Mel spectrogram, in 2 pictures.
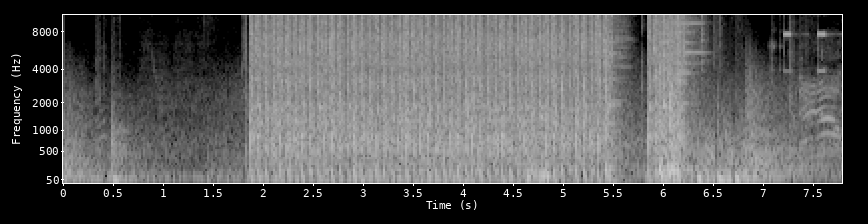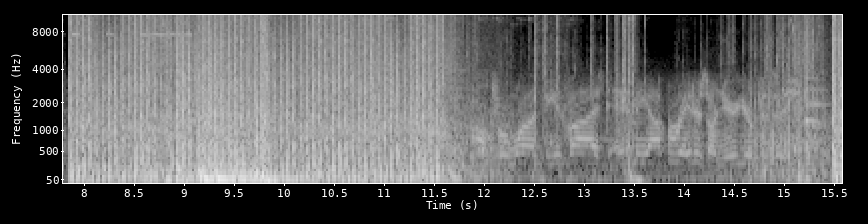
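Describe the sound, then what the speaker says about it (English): Gunfire in a first-person shooter video game, loud sustained machine-gun bursts in two long stretches, with a voice talking over a quieter gap between them. "Taking effective fire!"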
